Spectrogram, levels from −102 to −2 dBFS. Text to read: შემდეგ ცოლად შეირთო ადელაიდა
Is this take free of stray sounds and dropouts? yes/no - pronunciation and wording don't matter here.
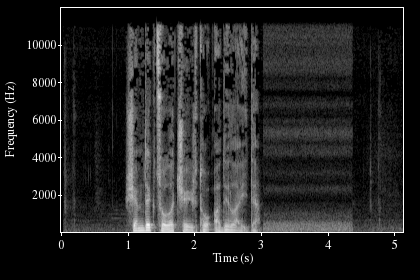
yes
